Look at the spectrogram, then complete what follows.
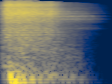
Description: Full Steam Ahead Pulse

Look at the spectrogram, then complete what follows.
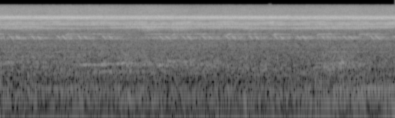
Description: Birds Loop; ninjago

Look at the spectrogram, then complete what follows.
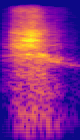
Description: bored blow, emotes

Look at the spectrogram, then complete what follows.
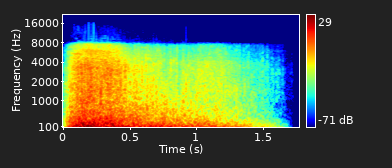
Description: Earth Swing; Spinjitsu

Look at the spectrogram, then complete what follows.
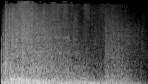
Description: Impact

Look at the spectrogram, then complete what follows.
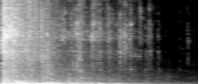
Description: vehicle death; aronwk collection; ndaudio

